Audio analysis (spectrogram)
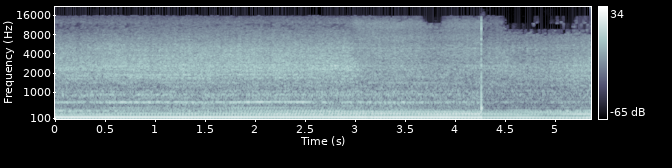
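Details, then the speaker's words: Manual Lamborghini Murcielago V12, first cold start after a 3-month engine-out rebuild with new hoses, seals, wires and fluids. Smooth, steady idle around 985 rpm with an even low hum and no ticks, misses or surging. Normal cold idle. "It's running real smooth. It actually is kind of cool with the exhaust shooting straight down. What's it idling at? About 985 RPM. Is that normal for it?"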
